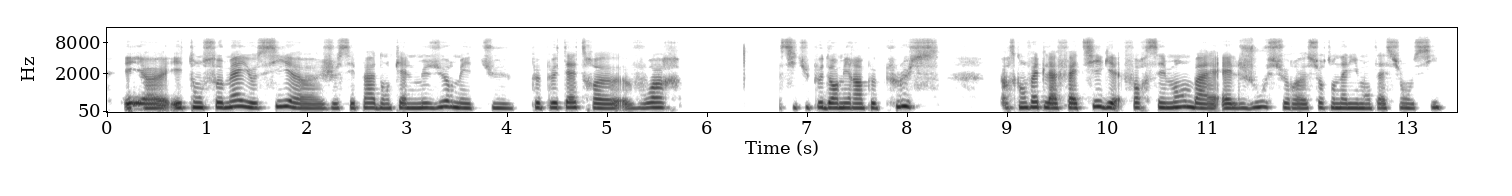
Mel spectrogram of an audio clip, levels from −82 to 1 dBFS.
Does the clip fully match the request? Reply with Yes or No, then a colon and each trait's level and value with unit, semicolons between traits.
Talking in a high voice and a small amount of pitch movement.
Yes: high, 205 Hz; narrow, 2.0 semitones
